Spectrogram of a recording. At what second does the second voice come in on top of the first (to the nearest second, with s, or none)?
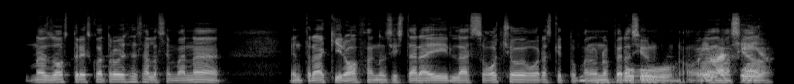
6 s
